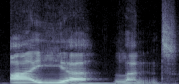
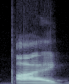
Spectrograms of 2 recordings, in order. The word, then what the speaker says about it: Ireland: This one is actually, well, it's 2 syllables, but it feels like 3. Ireland. Okay, so let's break that up. Ireland. Ireland.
